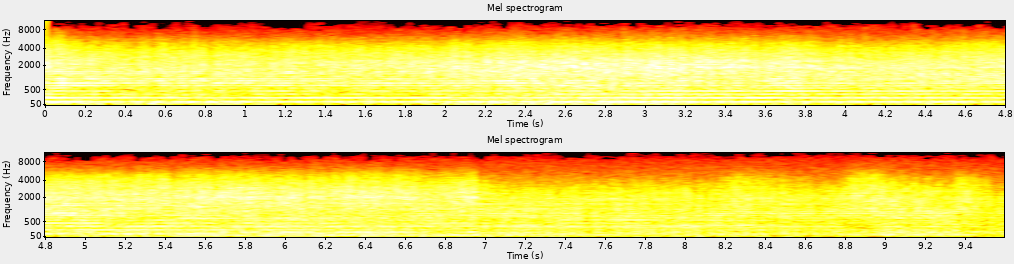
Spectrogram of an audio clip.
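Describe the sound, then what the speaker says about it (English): British WWII fighter planes engage the Luftwaffe overhead, heard as a loud, continuous droning roar of propeller engines that stays steady throughout. "High overhead, British fighter planes fought the Luftwaffe to a standstill"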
